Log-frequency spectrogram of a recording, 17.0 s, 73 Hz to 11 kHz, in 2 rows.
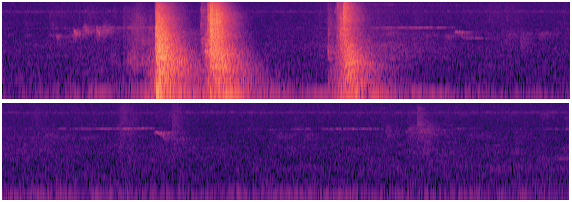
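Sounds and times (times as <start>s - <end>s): loud slamming bangs: 1.9s - 6.2s.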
